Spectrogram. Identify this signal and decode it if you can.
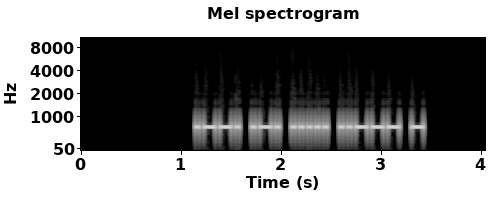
Morse code, heard as a keyed tone, about 30 wpm, 700 Hz. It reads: PR52T
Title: Code Groups - 5 Letter:Numbers - 30wpm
